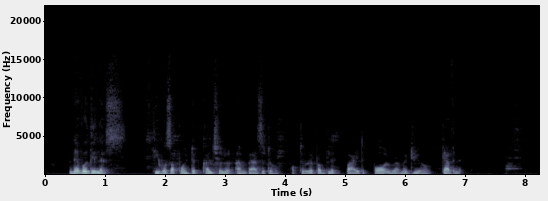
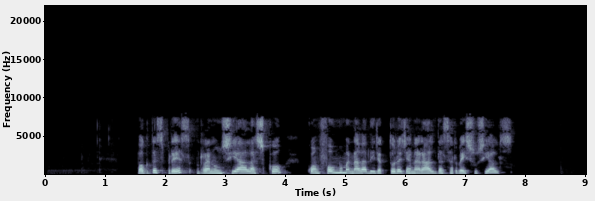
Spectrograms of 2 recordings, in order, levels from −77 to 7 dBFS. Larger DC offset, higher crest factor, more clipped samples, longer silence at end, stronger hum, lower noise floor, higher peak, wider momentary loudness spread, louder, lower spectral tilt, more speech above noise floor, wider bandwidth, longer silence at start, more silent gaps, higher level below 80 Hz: neither; first, 22 dB vs 16 dB; neither; second, 0.35 s vs 1.25 s; neither; first, -66 dBFS vs -62 dBFS; second, -6 dBFS vs -2 dBFS; first, 14 LU vs 6 LU; second, -28 LUFS vs -16 LUFS; first, -8 dB/octave vs -4.5 dB/octave; second, 39 dB vs 46 dB; first, 13.5 kHz vs 8 kHz; second, 0.4 s vs 1.55 s; second, none vs 4.26-4.38 s; about the same, -58 dBFS vs -60 dBFS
